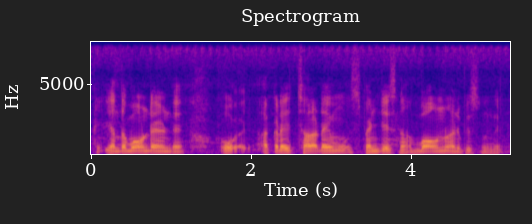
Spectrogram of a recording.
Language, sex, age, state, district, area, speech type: Telugu, male, 45-60, Andhra Pradesh, Vizianagaram, rural, spontaneous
